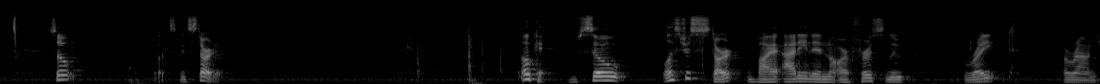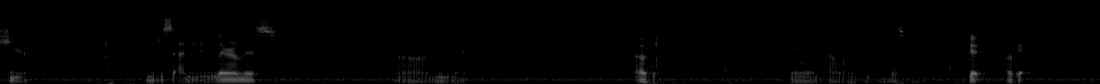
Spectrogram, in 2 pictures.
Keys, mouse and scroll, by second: 4.9 n, 8.4-9.6 d, 12.3 n, 17.9 d, 18.5 d, 20.2 d, 20.7 d, 20.9 d.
